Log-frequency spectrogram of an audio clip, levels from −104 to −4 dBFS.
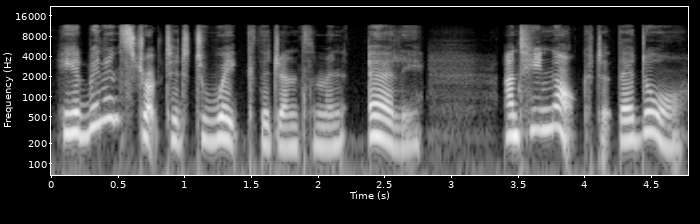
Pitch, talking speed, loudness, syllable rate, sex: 250 Hz, 190 wpm, -20 LUFS, 5.5 syllables/s, female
